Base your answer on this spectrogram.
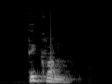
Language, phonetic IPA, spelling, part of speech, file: Russian, [ˈtɨkvəm], тыквам, noun, LL-Q7737 (rus)-тыквам.wav
- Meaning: dative plural of ты́ква (týkva)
